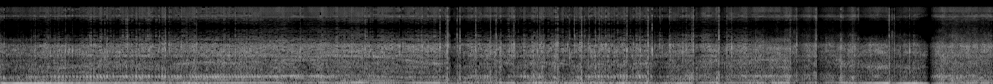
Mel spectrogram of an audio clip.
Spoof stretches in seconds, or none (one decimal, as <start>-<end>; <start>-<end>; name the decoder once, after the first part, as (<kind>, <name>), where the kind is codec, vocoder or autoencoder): 2.6-3.6 (autoencoder, DAC-VAE); 6.7-9.9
